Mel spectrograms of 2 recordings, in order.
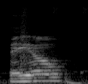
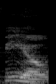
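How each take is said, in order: First: The name is said with French pronunciation. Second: The name is said with English pronunciation. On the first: "they pronounce it Theo" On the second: "in English it would be Theo"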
